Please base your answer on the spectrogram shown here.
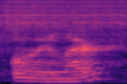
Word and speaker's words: Euler: it's called euler's constant and yes this is pronounced euler it's also known as the constant of growth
